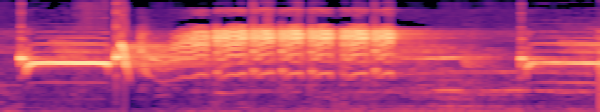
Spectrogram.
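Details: Female prenjak, described as red-headed, singing: a clear steady whistled note, then a long harsh buzzy trill lasting about a second, fading, followed by another whistled note; quiet background.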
